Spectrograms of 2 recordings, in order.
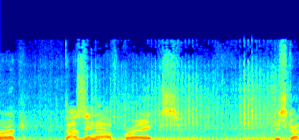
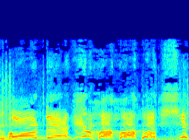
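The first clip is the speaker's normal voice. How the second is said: high, giggling disbelief; laughing exclamation; 11 semitones higher, much slower than usual. Real, not acted. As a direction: crack up at the mishap, pitched high. Laughing at a stunt gone wrong.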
